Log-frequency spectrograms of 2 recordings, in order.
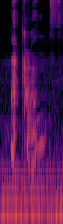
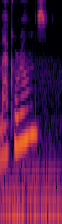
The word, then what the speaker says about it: macaron: See, I feel like this word is controversial because some people pronounce them macarons in the States and some people pronounce them macaroons. But I'm of the opinion that macaroons is actually a coconut flavored, like a coconut chocolate pastry, whereas a macaron is that fancy one that's made with almond flour and often deflates.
